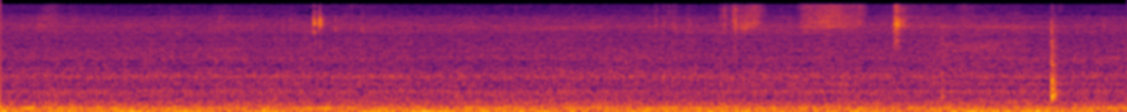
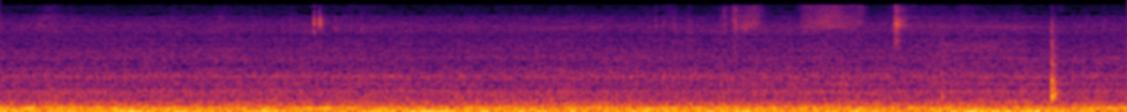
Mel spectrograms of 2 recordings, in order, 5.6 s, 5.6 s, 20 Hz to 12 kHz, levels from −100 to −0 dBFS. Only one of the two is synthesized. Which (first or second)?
second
